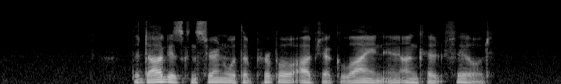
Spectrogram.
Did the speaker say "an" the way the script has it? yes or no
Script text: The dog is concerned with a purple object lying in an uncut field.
no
